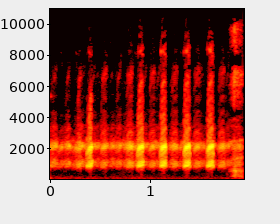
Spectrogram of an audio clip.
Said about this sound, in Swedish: Ja, jag började i Fältbiologerna och eh, vi hade sommarstuga på Österlen. Så att eh, från stugan kunde man höra lövgronorna.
